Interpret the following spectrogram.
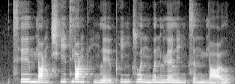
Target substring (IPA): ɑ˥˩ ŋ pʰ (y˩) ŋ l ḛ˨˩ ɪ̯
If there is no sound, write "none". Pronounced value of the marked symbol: i˩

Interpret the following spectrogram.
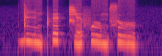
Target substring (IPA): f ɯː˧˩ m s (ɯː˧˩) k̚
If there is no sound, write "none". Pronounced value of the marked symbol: ɯː˧˩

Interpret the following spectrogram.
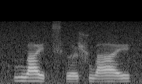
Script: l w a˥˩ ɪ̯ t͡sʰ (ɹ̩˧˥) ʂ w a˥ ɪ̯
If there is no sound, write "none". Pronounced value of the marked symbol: ɹ̩˧˥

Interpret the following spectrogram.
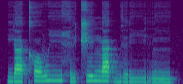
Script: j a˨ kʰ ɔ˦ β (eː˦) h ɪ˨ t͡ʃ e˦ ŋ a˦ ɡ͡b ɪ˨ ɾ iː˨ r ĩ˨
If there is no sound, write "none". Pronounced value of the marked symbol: iː˦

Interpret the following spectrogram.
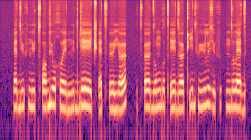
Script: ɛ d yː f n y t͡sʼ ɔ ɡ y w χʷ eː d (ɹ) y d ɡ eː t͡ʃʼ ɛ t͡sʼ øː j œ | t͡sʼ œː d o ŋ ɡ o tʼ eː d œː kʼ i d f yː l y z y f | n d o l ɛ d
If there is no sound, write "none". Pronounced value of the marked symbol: n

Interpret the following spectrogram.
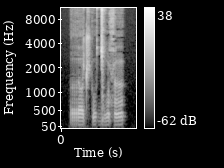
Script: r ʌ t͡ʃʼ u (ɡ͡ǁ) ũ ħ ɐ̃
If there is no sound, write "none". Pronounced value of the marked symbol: ɡ͡ǀ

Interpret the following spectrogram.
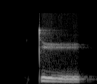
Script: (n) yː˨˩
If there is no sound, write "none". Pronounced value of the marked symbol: t̪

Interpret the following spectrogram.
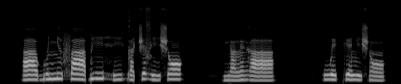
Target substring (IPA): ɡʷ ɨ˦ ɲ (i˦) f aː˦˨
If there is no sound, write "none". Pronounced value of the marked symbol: ɨ˦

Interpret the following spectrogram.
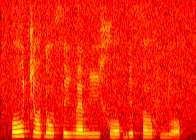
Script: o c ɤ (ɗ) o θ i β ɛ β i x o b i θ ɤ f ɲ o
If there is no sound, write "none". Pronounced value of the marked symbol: ɗ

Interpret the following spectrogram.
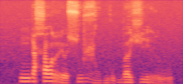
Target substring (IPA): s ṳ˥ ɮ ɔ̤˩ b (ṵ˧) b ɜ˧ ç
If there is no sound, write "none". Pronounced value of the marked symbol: ṵ˧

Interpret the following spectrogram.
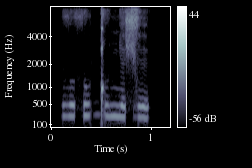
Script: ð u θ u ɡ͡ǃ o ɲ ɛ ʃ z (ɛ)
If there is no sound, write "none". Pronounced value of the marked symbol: e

